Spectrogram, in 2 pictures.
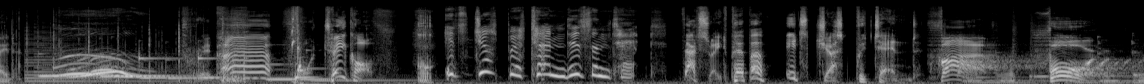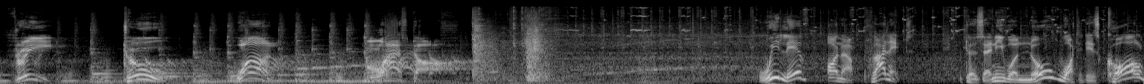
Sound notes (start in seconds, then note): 4.1 oinks; 9.8 on speakers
